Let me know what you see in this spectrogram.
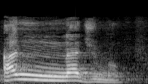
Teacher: You did not pronounce lam because noon is a shamsi, sun letter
